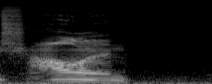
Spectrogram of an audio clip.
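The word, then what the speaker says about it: Schaughwne: My name is spelled S-C-H-A-U-G-H-W-N-E. I'm Shawn.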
